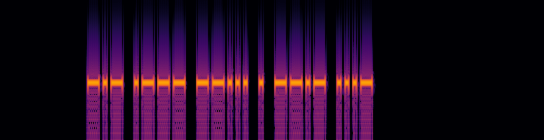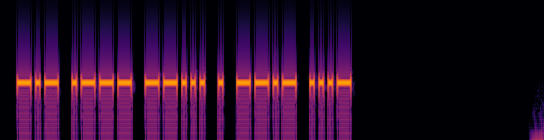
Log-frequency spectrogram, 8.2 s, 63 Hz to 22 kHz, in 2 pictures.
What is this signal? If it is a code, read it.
Morse code, heard as a keyed tone, about 43 wpm, 700 Hz. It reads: KJ7EQV KJ7EQV
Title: Speed Racing - USA 2x3 Call Signs 35wpm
